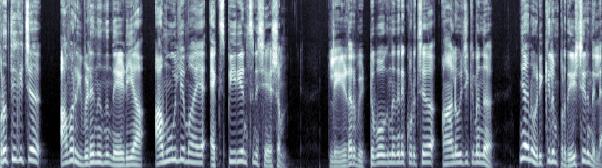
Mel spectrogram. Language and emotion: Malayalam, surprised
